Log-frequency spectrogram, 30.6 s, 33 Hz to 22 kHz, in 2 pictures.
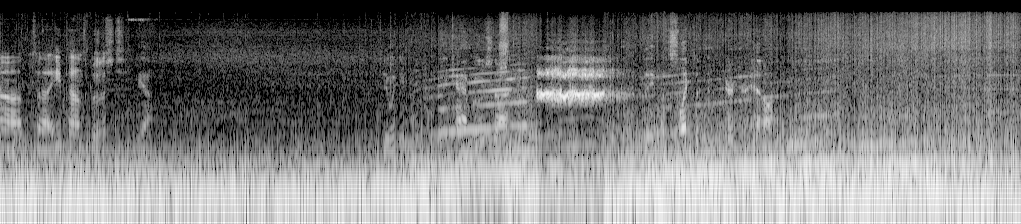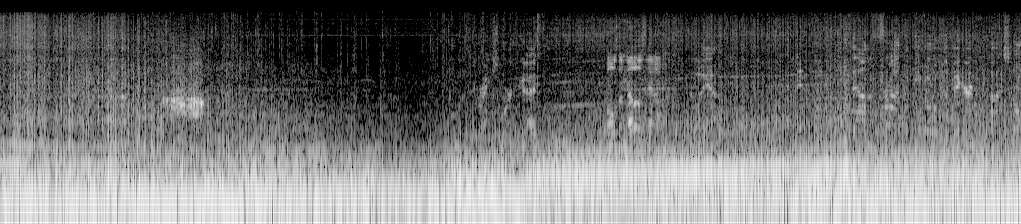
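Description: Turbocharged 3.8 L Buick V6 heard from inside the cabin, pulling hard through the gears, its pitch climbing and dropping several times. A short high squeal sounds about eight seconds in.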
